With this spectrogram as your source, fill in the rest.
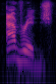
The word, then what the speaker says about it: average: AG, instead of saying average with a long A sound, we're going to use a short I. Average. Try that. Average. Okay. Now, the other part here, we don't want to pronounce this E. We don't want to say average. Okay, it's average. Average.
